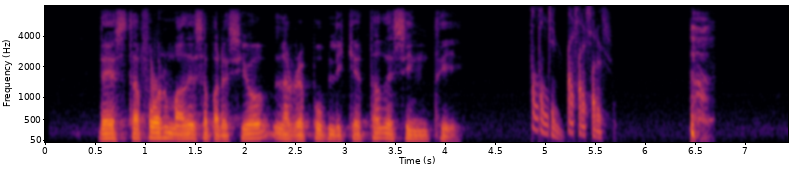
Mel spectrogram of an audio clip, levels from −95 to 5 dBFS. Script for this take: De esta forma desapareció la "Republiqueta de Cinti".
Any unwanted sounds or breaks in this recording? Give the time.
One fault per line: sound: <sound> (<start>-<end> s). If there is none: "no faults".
sound: chirp (4.9-5.7 s)
sound: cough (6.4-6.7 s)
